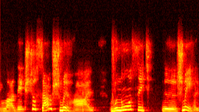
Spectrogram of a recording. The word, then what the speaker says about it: Шмигаль: Якщо сам Шмигаль вносить Шмийгаль, кажуть правильно українською, до речі, наголос, якщо сам Шмийгаль вносить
